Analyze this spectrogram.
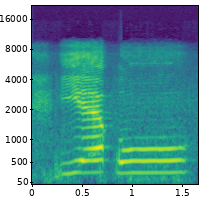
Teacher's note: قاف کو بالکل زبان کے آخری حصے سے ادا کرنا ہے، زبان کی جڑ سے، اور زبان کا آخری حصے کو اوپر کی طرف بھی اٹھانا ہے قاف کو اوپر کرنے کے لیے.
